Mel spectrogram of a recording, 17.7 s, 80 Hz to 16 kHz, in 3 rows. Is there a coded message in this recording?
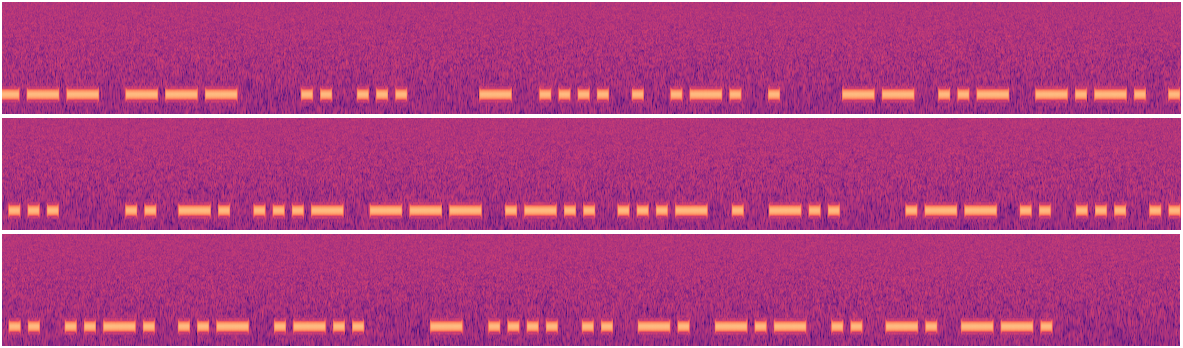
Yes: Morse code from 0.0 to 17.1 s, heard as a keyed tone, hand-sent with a paddle, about 25 wpm, 720 Hz. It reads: … IS THERE MUCH INVOLVED WISHFUL THINKING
